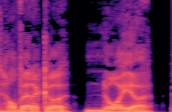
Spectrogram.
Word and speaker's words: Helvetica Neue: There is a new font, and it is Helvetica Neue is how it is pronounced. N-E-U-E is...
